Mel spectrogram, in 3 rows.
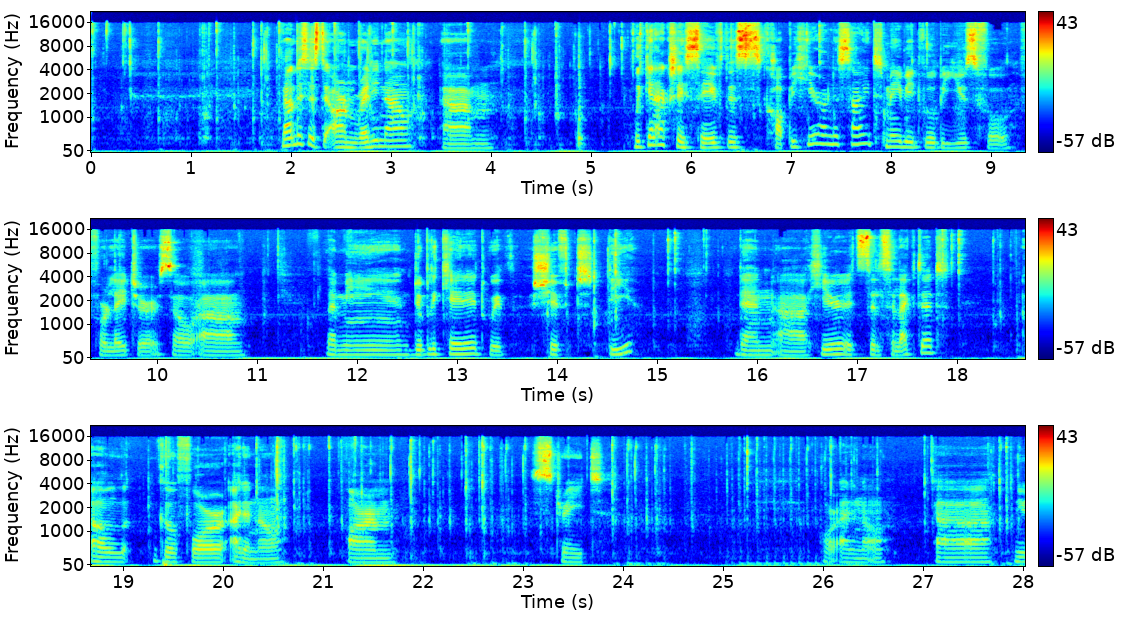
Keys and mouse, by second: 1.2 alt+shift+middle click, 1.8 alt+shift+middle click, 2.4 alt+shift+click, 3.0 shift+click, 3.7 click, 4.6 Tab, 6.4 g, 14.3 shift+d, 17.9-28.0 drag, 25.2 BackSpace, 25.4 BackSpace, 25.9 BackSpace.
